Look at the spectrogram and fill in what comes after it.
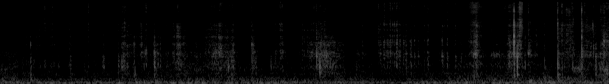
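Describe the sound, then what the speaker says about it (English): Scissors snip through paper in a steady run of crisp, close cuts, with a few louder snips near the end. "let's just cut it out with some scissors"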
